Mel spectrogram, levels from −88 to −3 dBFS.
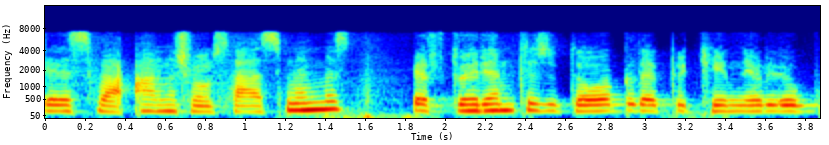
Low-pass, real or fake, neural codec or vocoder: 7.2 kHz; fake; codec, 16 kHz, 0.5 kbps, X-Codec, HuBERT features, trained on general audio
